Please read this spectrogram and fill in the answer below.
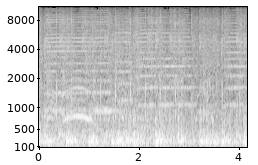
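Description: Flag-throwing display music: drums beating with several long, steady held wind or brass tones over them, and a short rising-and-falling call about half a second in.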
